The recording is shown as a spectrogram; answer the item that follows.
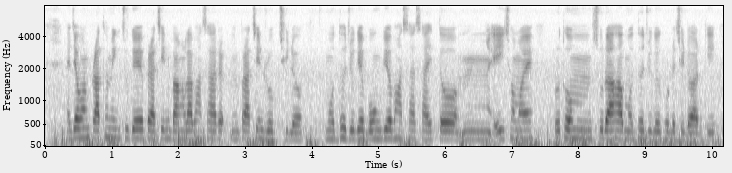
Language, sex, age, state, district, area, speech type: Bengali, female, 30-45, West Bengal, Kolkata, urban, spontaneous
